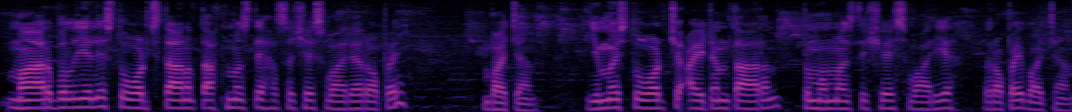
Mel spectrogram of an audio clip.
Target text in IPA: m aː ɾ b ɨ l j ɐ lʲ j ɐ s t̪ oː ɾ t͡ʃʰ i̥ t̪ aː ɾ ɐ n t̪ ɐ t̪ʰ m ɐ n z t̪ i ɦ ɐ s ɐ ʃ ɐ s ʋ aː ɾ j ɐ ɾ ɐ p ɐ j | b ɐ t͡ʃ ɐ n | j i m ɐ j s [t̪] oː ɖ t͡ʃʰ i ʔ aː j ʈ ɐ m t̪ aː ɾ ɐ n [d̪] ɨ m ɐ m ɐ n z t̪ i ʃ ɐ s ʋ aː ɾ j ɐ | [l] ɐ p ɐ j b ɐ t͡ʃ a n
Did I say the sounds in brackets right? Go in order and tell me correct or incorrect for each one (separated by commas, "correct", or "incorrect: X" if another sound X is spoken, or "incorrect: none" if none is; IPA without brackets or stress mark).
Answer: correct, incorrect: t̪, incorrect: ɾ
